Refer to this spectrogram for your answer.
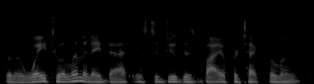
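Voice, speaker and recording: At a fairly quick pace, a man talks in a normal speaking voice of medium pitch. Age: 40s. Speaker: entrepreneur and former MMA fighter. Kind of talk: casual chat.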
